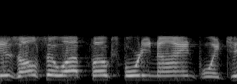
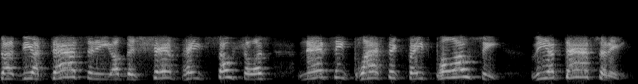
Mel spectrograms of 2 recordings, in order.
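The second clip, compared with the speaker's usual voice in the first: angry, pissed-off rant, pitched higher; 6 semitones higher, 3 dB louder than usual. Ranting about a politician calling bonuses crumbs: angry. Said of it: "I'm pissed off".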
